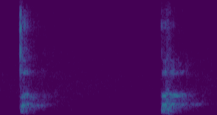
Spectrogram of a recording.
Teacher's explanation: So the sound is made by using both your upper and lower lips. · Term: labial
